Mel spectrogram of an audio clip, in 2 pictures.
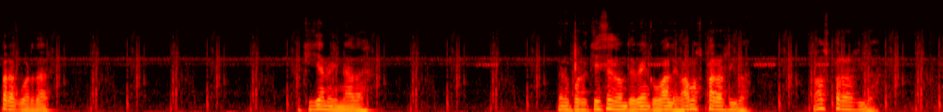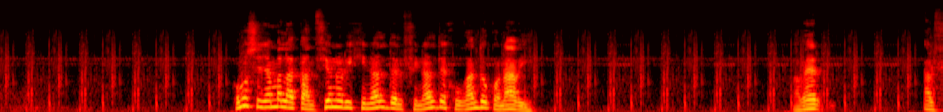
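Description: A middle-aged man talks calmly into a close microphone, in short bursts.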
